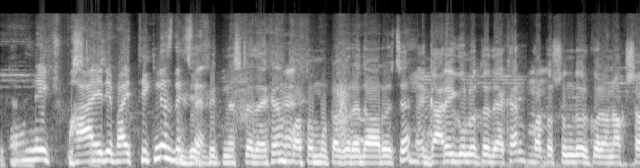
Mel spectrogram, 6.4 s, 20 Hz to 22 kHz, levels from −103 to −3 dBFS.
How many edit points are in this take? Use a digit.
1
